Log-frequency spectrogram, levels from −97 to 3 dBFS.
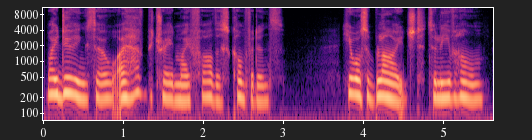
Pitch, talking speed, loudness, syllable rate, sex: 200 Hz, 150 wpm, -17 LUFS, 4.7 syllables/s, female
